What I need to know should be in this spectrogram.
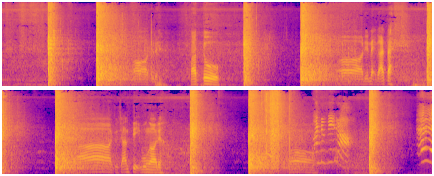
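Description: Fireworks burst with loud, sharp bangs, one after another.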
